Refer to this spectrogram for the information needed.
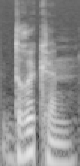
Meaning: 1. to press, to push (a button/key; a finger or other object against something) 2. to push, to press, to exert pressure, to click (with a mouse) 3. to squeeze 4. to hug
- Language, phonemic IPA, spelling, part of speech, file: German, /ˈdʁʏkən/, drücken, verb, De-drücken.ogg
